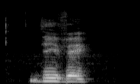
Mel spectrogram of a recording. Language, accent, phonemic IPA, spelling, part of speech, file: French, Canada, /de.vɛ/, dévêt, verb, LL-Q150 (fra)-dévêt.wav
- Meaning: third-person singular present indicative of dévêtir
